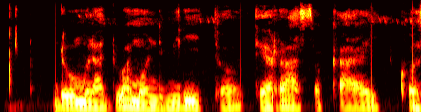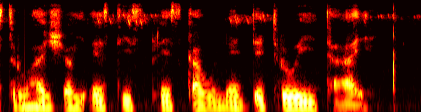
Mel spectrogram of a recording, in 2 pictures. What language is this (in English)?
Esperanto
